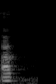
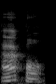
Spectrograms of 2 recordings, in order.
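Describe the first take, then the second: First: The final consonant is cut off abruptly. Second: The final consonant is released with a bounce. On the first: The speaker calls it wrong. "Sound অফ করে দিই" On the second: The speaker calls it right. "কফে করতে হয় কলকলা"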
